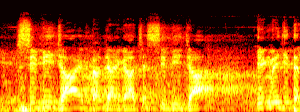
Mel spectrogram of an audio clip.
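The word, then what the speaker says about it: Sevilla: অতিক্রম করার পর আমরা জিজ্ঞেস করছি যে ইংরেজিতে জিজ্ঞেস করছি যে সিবিজা একটা জায়গা আছে, সিবিজা ইংরেজিতে লেখা, ইংরেজি অ্যালফাবেটে আমরা দেখেছি না জায়গাটা সিভিলি এল আছে, কিন্তু স্পেনে এটাকে সিবিজা বলে, সিভিলি বলে না।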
